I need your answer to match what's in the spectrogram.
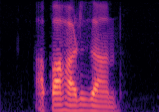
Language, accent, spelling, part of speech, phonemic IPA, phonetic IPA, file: Armenian, Eastern Armenian, ապահարզան, noun, /ɑpɑhɑɾˈzɑn/, [ɑpɑhɑɾzɑ́n], Hy-ապահարզան.ogg
- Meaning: divorce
